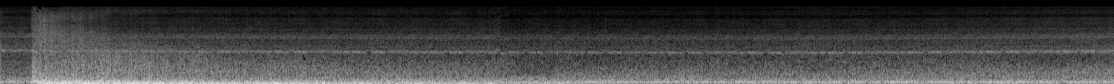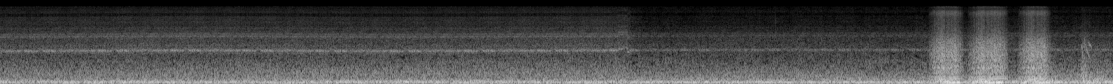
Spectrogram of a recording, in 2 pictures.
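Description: A jet engine roars steadily with a high whine.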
